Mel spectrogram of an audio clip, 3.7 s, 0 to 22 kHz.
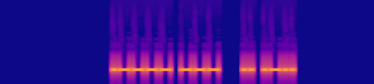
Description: Morse code, heard as a keyed tone, about 34 wpm, 700 Hz. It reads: 1O IL
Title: Winter Field Day Exchanges 35wpm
